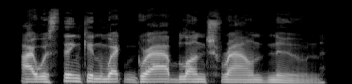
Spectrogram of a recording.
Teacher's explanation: Stressed words are thinking, grab, lunch, noon. The rest softer, quicker. They connect the sentence but don't carry the main weight.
